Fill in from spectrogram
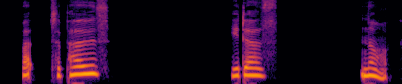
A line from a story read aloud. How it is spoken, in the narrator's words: Valda asked in a very low voice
